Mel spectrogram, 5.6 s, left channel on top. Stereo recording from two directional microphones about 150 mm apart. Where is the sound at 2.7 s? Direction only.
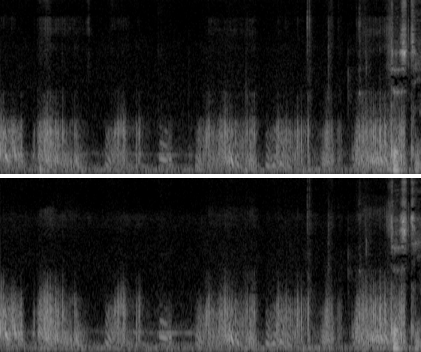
10° right (ahead or behind).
